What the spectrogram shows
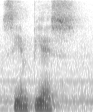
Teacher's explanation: Cien está la I y la E, y en el otro también está en la otra sílaba pies, que tiene también un diptongo, IE. El énfasis está en ciempiés en la última sílaba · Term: aguda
